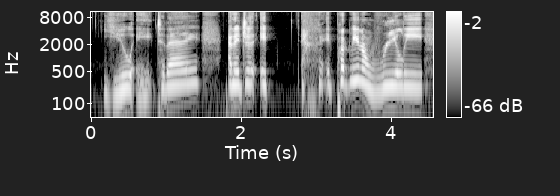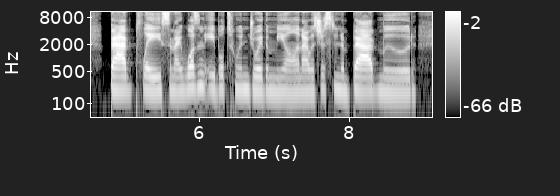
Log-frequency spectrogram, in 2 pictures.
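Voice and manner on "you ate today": snarky, sarcastic, needling, mocking. Recounting a man's remark during a meal, mimicking his snarky tone. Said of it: "in this snarky tone".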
